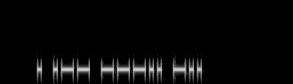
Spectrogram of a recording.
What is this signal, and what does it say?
Morse code, heard as a keyed tone, about 30 wpm, 700 Hz. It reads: EW8D
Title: DXCC-100 Call Signs - 4 Characters - Repeated 2x - 30wpm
